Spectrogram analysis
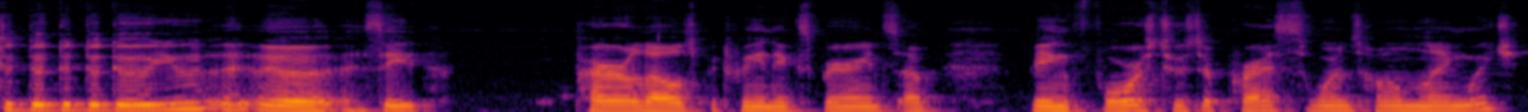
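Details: Podcast co-host who identifies himself as a person who stutters. Finding: stuttering.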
